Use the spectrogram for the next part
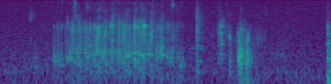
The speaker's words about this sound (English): Just going to have a sip of water.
